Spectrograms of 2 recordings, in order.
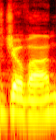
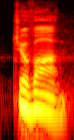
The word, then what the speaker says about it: Jovan: us, make Jimmy pronounce Jovan. That'd be do not call in to Glaze me. Jovanathan is how I now remember it. Jovan.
